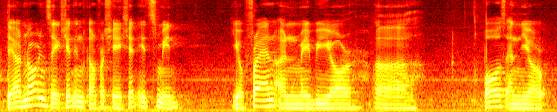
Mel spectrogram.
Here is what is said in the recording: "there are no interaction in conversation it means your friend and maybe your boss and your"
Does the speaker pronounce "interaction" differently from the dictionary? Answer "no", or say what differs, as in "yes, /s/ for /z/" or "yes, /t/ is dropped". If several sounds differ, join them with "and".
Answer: yes, /s/ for /t/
